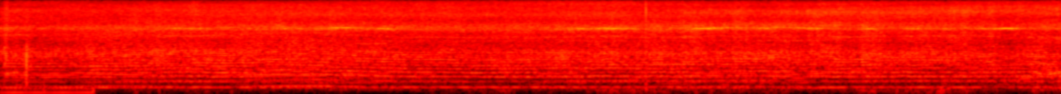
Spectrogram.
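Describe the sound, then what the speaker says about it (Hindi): Police camera drone flying overhead on lockdown surveillance in Multanpura, Mandsaur: a steady, loud propeller buzz with sustained tonal whine that holds through the whole stretch, no voices. "ड्रोन कैमरे के द्वारा निगरानी की जा रही है।"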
